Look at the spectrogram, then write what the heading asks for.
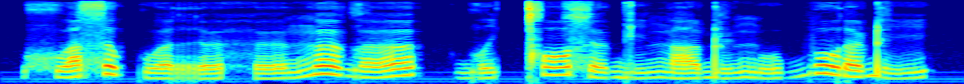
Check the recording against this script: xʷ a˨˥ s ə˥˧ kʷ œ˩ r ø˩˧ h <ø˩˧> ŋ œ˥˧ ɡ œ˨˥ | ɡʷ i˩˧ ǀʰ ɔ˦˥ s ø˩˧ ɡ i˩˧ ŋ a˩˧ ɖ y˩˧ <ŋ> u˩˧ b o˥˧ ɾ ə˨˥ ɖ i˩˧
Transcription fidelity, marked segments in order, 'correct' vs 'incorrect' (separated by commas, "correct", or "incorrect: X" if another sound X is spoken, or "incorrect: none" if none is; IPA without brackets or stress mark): correct, correct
